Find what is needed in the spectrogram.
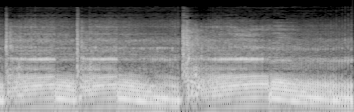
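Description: Royal Enfield Bullet single-cylinder engine held at high revs while the kill switch is flicked off and on, firing three loud exhaust backfire bangs, the last the loudest. The revs sag and pick up between the bangs as the ignition is cut and restored, and unburnt fuel ignites in the exhaust.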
